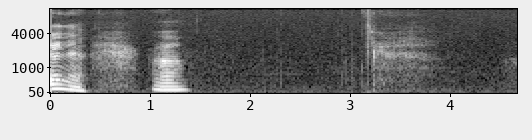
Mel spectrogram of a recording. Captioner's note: pause 7 seconds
